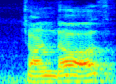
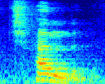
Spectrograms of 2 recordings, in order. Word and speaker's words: छंद: व्याकरण वर्ड सभी को पता है, व्याकरण डिनोट्स फॉर द ग्रामर, ज्योतिष इज for astrology, it's नॉट चांडास, इट्स छंद। इसको चांडास प्रोनाउंस मत करिएगा, ये छंद है।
